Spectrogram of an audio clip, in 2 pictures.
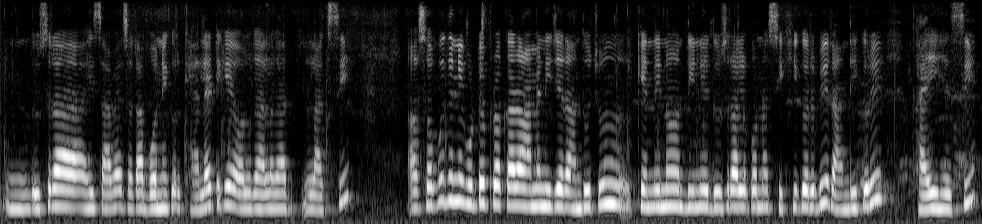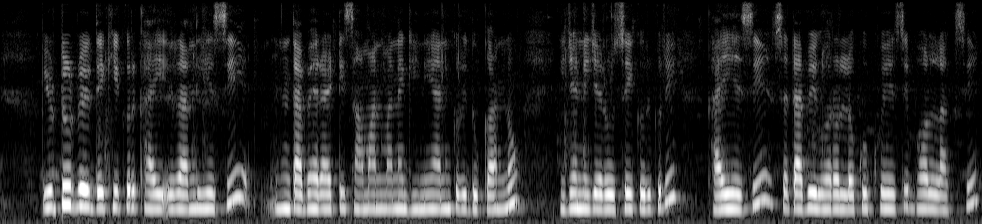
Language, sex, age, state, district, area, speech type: Odia, female, 30-45, Odisha, Bargarh, urban, spontaneous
